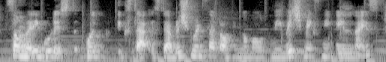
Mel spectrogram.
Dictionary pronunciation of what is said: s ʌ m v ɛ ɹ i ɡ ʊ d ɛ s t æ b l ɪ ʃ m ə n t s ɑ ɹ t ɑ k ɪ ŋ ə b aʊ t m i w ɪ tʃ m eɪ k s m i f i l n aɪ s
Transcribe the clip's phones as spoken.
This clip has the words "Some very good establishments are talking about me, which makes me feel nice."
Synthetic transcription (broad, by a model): s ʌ m v ɛ ɹ i ɡ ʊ d ɛ s t æ b l ɪ ʃ m ə n t s ɑ ɹ t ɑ k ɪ ŋ ə b aʊ t m i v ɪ tʃ m eɪ k s m i f i l n aɪ s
